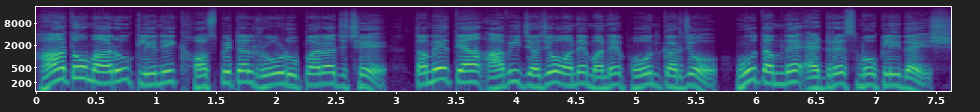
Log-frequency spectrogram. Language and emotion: Gujarati, neutral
